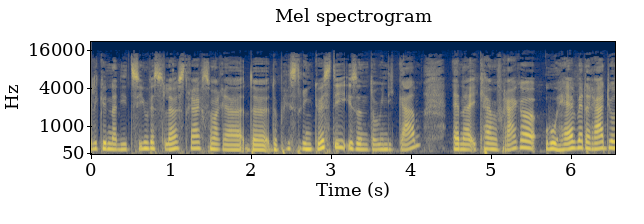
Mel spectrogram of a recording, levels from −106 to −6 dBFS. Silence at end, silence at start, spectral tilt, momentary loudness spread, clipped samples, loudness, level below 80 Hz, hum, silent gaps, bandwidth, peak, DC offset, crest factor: 0 s; 0 s; -5 dB/octave; 6 LU; under 0.1%; -23 LUFS; -46 dBFS; none; none; 14 kHz; -6 dBFS; under 0.1%; 16 dB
